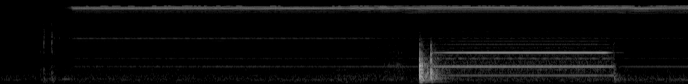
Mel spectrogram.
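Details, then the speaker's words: Second Z-axis stepper running alone on a Duet board, to show it is not broken, stock settings of feed rate 1000, 2 A, acceleration 120: clean steady tones with a higher whine stepping in, no grinding. Sounds normal. "this sound is pretty normal let's increase the feed rate to 2000"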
